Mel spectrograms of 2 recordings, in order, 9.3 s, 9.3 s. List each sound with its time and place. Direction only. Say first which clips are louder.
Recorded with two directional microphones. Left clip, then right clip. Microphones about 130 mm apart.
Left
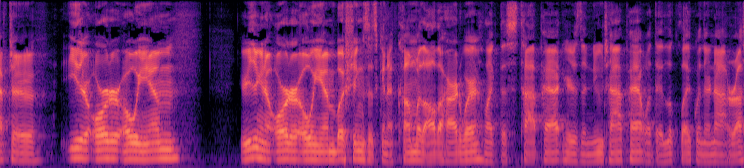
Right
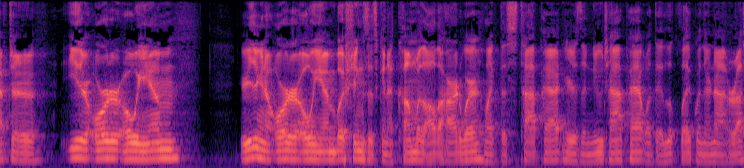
0.0 s speech: left 4 dB; 25° left (ahead or behind)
